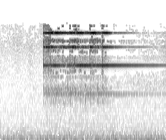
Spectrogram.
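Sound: bell ringing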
